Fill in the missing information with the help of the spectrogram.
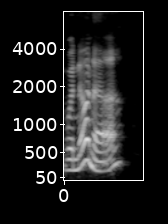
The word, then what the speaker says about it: Winona: But instead of saying Winona, which is the correct way to pronounce her name, he starts screaming, "Look, it's Wiona."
